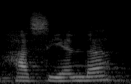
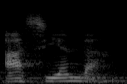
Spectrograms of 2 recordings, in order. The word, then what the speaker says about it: hacienda: This word has two pronunciations, either hacienda or hacienda.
